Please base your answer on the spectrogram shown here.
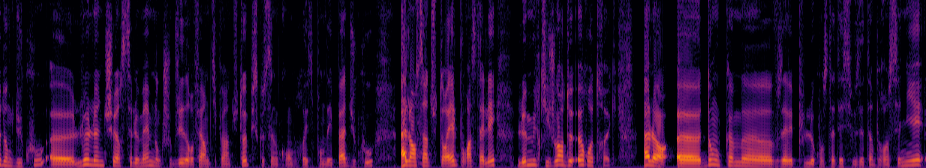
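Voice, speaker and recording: A man's voice: fairly high pitch, fairly bright tone, no echo. A man explaining a game mod installation in a casual tutorial, often hesitating and correcting himself. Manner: hesitant, many fillers and self-corrections. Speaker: gaming tutorial youtuber. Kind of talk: casual screen-recorded tutorial.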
